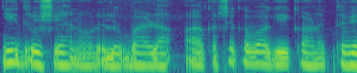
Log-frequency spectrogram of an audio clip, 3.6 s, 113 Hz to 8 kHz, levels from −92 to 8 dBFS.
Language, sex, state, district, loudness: Kannada, female, Karnataka, Shimoga, -15 LUFS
